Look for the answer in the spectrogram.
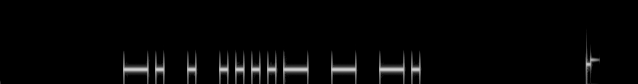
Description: Morse code, heard as a keyed tone, about 15 wpm, 700 Hz. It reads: NE4TN
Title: NA SOTA Chaser Callsigns 15wpm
